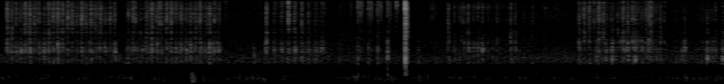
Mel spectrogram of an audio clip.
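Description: A wooden stylus scratches details into a flat, black-coated scratch art paper page. Quiet, bright, scratchy strokes come in rapid bursts separated by short pauses, with one sharper, louder tick partway through.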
